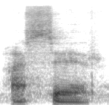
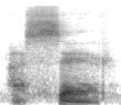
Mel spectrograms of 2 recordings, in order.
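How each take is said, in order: Both takes have the same delivery.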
